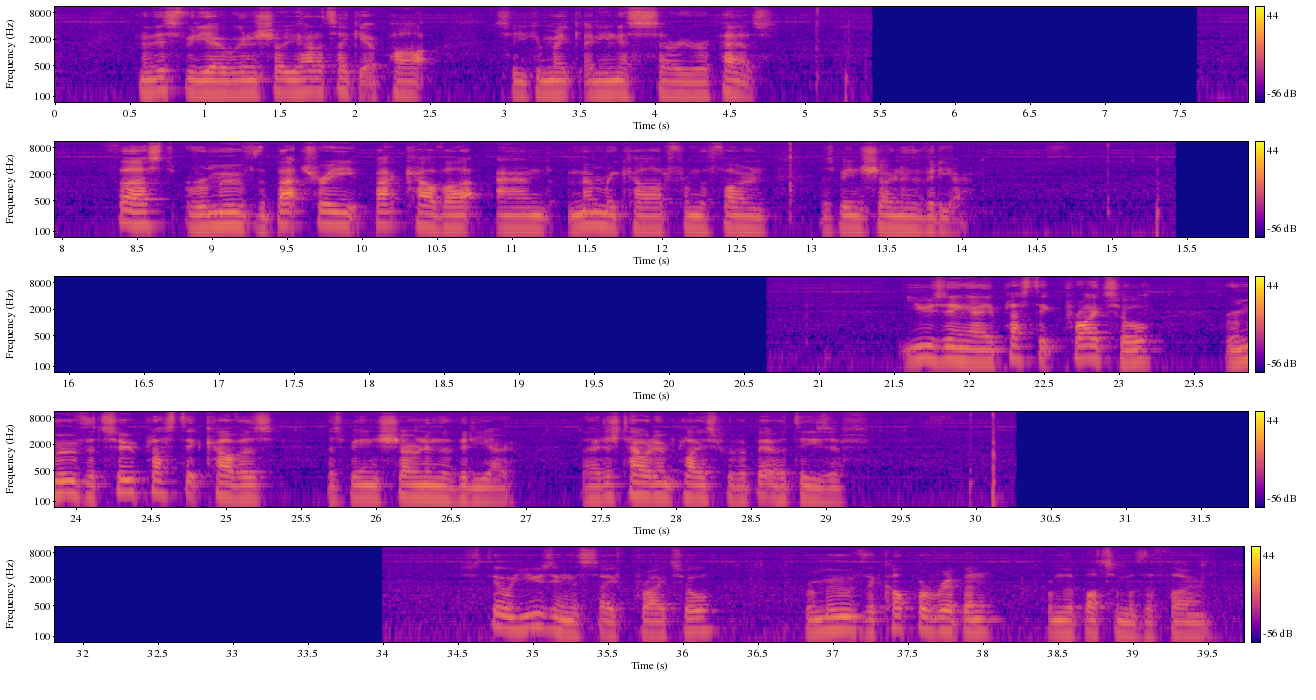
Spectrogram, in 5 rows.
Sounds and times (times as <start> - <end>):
Speech: 0.0 - 4.9, 8.4 - 14.2, 21.6 - 29.3, 34.6 - 39.6.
